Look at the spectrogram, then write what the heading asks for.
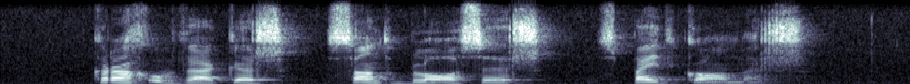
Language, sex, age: Afrikaans, male, 22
